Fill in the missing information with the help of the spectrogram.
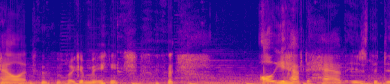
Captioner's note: laughs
